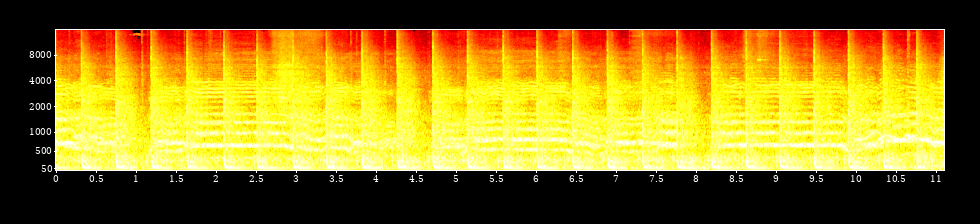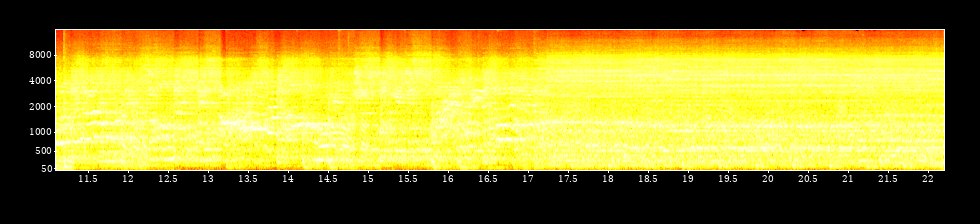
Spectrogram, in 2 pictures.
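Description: Football supporters singing a chant together over a steady, even drumbeat. About eleven seconds in the drum and chant stop and a steady hiss with held tones takes over.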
